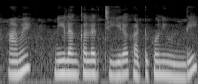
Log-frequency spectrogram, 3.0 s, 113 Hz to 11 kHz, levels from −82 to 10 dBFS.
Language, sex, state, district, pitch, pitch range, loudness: Telugu, female, Telangana, Mahabubabad, 200 Hz, 190-205 Hz, -16 LUFS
